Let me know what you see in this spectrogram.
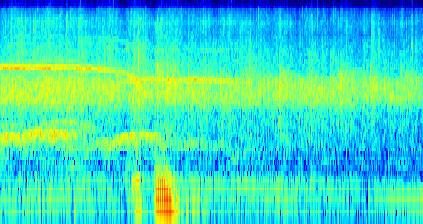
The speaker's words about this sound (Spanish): Estás justificado. Estás limpio. Si crees eso, dale un aplauso a Él.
